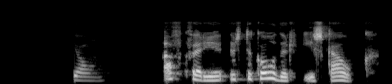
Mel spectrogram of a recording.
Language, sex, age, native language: Icelandic, female, 20-29, Icelandic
